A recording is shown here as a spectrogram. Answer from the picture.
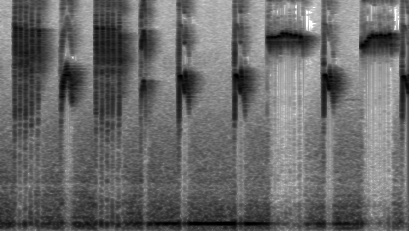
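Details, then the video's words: Cucak cungkok bulbul tutor song for training captive birds: rough stuttered bursts, then clear arched chirps and high thin trills in quick alternation, with a low hum underneath. "KICAU BURUNG CUCAK CUNGKOK , SI GURU VOKAL"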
